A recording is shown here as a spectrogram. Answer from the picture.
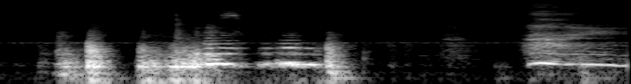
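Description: A woman speaking in two stretches, with a pause between them. A faint steady high tone runs underneath.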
